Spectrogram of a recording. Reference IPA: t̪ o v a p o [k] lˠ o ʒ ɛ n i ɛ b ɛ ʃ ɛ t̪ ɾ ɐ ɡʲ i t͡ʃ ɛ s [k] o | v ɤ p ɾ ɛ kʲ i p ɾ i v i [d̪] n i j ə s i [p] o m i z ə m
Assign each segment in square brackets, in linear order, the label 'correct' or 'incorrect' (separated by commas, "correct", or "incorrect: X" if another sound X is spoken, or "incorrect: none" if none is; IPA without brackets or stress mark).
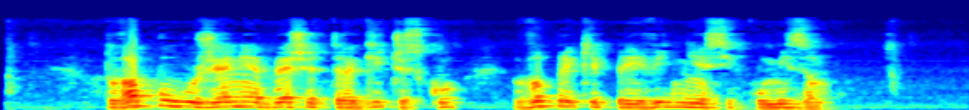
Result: incorrect: none, correct, correct, incorrect: k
